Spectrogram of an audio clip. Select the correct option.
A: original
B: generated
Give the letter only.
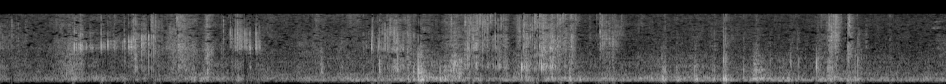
A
